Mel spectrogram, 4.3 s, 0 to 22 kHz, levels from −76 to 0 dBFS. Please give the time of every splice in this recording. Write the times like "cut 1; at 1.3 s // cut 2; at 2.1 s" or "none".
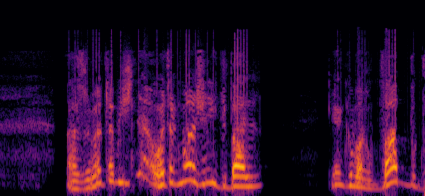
none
